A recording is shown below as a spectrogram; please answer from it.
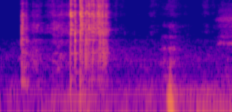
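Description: A small click, then a short burst of sharp metallic clinking and rattling about a second in, from an empty steel spray paint can being handled as its ground-through base is worked loose.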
